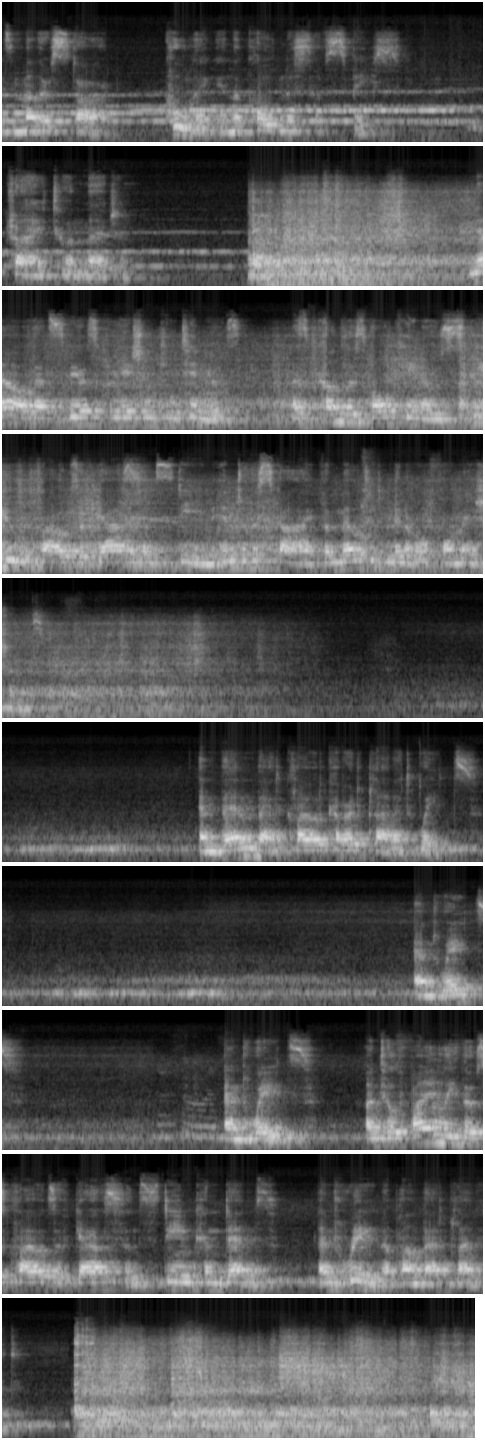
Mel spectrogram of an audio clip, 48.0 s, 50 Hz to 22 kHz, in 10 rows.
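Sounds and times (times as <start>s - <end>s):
volcano eruption rumble: 0.0s - 22.8s, 23.4s - 48.0s.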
